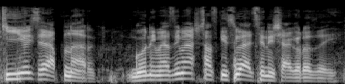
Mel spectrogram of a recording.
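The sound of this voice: This is a cartoonish character voice. It moves at a fairly quick pace. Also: female-sounding voice, medium pitch for a woman.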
